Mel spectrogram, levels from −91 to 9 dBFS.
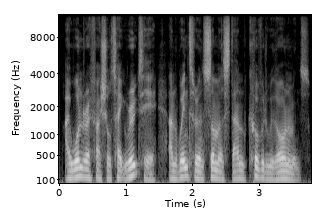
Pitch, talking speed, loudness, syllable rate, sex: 110 Hz, 255 wpm, -17 LUFS, 7.1 syllables/s, male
